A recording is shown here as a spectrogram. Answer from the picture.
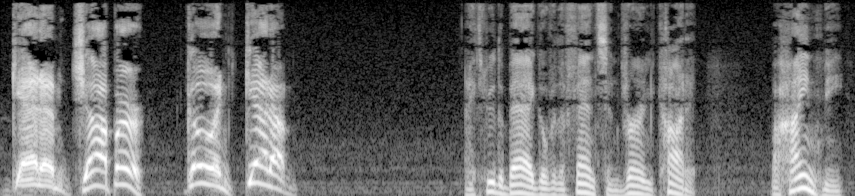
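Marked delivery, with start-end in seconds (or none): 0.1-3.0 high, loud order to the dog; screamed command. A narrator's reading. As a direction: sic the dog on him, yelling. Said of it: "Milo screamed".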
